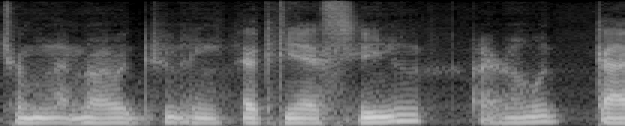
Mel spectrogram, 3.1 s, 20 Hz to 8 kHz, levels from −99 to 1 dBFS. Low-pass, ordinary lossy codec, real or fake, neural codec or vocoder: none; none; fake; codec, 16 kHz, 0.5 kbps, FreqCodec, larger model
